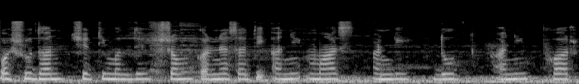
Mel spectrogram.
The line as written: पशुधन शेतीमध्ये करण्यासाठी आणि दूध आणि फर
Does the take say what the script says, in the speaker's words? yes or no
no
